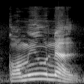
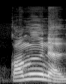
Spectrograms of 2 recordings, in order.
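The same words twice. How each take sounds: First: "communal" drawn out as komiu, nal; slight break inside "communal" before nal; split into syllables. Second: Said in the usual way. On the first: Shown as a demonstration. Teacher showing the syllables, "communal" said in separate parts. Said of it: "দুটো syllable রয়েছে". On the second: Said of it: "communal দুটো syllable রয়েছে".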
